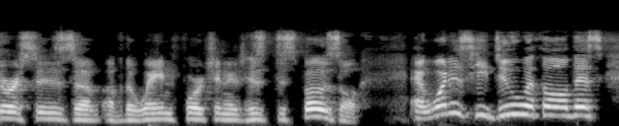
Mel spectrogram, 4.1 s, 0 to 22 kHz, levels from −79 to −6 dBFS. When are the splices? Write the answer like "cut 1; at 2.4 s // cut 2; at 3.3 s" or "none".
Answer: cut 1; at 2.6 s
